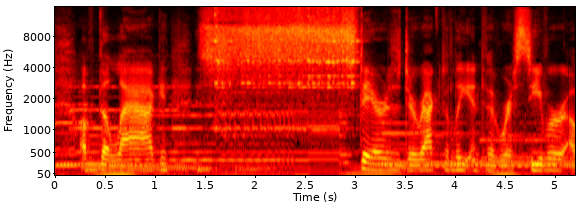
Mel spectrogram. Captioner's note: metal buzzing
